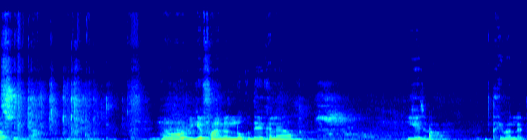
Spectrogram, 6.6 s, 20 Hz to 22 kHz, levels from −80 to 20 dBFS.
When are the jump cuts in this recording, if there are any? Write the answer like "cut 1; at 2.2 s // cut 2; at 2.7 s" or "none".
none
